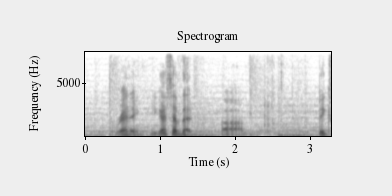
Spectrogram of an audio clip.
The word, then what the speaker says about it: Reading: Always a hard word to pronounce for North Americans. Gloucester? Reading.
